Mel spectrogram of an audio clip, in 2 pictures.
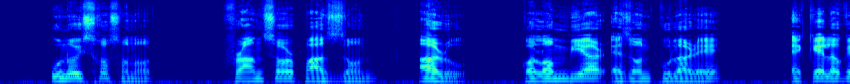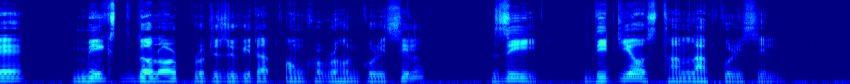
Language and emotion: Assamese, neutral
